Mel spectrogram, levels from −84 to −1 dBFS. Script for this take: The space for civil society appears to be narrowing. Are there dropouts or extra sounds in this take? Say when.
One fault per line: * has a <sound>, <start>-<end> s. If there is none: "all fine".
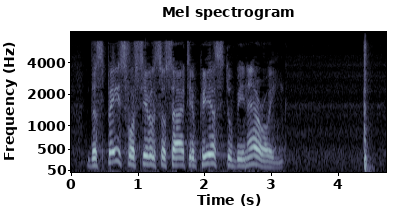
* has a thud, 4.4-4.6 s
